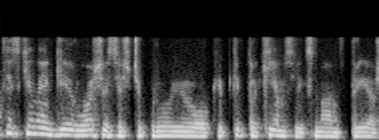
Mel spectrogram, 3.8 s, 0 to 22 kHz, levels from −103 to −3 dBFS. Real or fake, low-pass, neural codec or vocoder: real; 7.2 kHz; none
